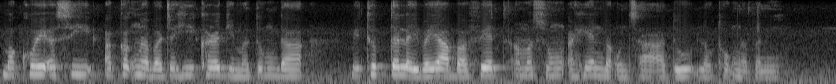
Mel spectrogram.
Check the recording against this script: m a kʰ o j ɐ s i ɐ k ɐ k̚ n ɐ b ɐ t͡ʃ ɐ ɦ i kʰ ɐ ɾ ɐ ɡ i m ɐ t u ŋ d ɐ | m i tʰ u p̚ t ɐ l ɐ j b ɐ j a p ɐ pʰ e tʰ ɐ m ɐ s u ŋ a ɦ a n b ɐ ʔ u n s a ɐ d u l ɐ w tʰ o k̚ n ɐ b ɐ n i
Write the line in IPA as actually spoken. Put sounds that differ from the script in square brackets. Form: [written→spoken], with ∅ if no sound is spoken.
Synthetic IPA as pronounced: m [a→ɐ] kʰ o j ɐ s i ɐ k ɐ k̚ n ɐ b ɐ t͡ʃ ɐ ɦ i kʰ ɐ ɾ ɐ ɡ i m ɐ t u ŋ d ɐ | m i tʰ u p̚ t ɐ l ɐ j b ɐ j a [p→b] ɐ pʰ e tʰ ɐ m ɐ s u ŋ [a→ɐ] ɦ [a→e] n b ɐ ʔ u n s a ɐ d u l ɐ w tʰ o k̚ n ɐ b ɐ n i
